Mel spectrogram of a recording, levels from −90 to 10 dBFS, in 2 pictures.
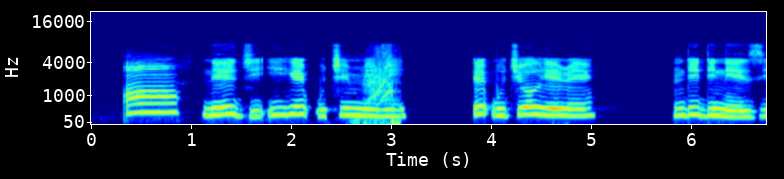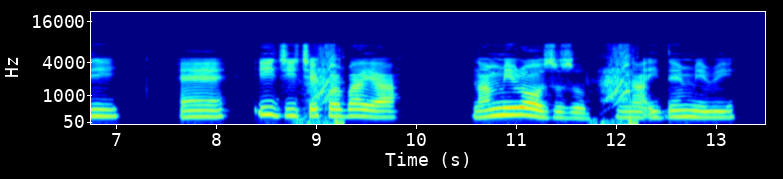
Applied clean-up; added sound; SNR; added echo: classical method spectral subtraction.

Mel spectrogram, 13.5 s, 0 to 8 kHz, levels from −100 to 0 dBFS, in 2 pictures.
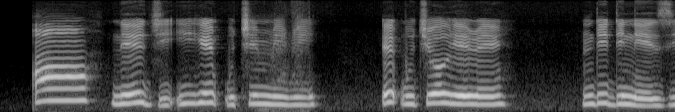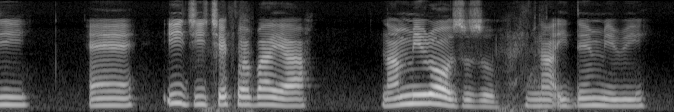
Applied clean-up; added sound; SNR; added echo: neural separator model SepFormer DNS4.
